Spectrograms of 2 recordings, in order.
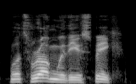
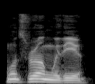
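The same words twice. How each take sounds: First: Louder, pressing repeat of "What's wrong with you"; impatient repeated demand; insistent repeat. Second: Said in the usual way. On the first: A narrator's reading. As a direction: push harder on "wrong" the second time. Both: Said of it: "Pilate repeated".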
